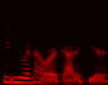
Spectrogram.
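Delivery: whispered speech. Playing a character hugging Ava goodbye: whispering in someone's ear. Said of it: "I'm gonna whisper in your ear".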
